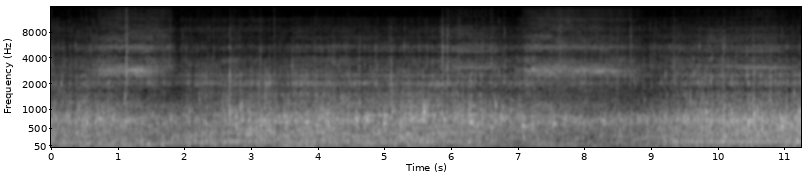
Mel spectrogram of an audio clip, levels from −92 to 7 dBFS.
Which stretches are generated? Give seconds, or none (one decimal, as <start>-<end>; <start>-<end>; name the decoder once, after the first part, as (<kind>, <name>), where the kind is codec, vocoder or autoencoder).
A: 1.0-6.1 (codec, SNAC); 7.0-8.4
